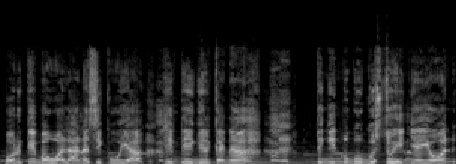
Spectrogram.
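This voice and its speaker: A gentle young Filipina sister in a radio drama, earnest and sorrowful as she consoles. Her voice is high and very bright, over faint music. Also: steady tone, measured pace, full character voice. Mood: tearful, consoling.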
